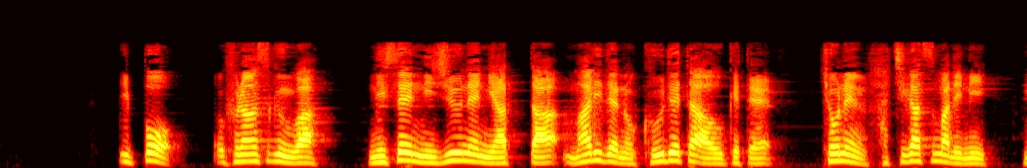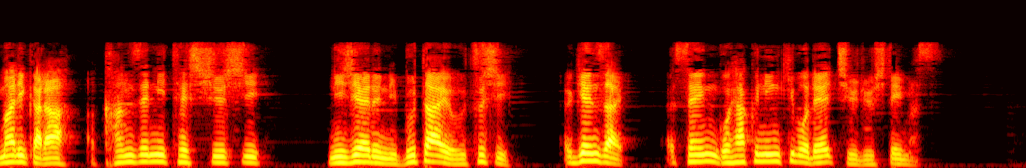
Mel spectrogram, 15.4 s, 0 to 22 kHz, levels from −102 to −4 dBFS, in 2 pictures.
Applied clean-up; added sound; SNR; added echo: neural mask model DeepFilterNet 3.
